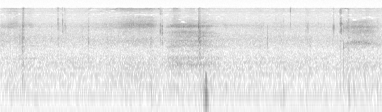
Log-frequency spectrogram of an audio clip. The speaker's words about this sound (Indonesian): oh ya maaf ya uh, kondisi saya kayak lagi kurang fit kayak gini jadi maaf agak kayak ada suara-suara pilk gitu suara-suara ingus.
